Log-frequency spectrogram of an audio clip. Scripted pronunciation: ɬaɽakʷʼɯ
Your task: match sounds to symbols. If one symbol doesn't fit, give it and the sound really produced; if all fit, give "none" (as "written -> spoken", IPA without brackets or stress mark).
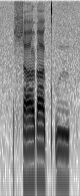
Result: none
